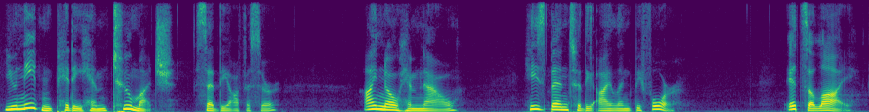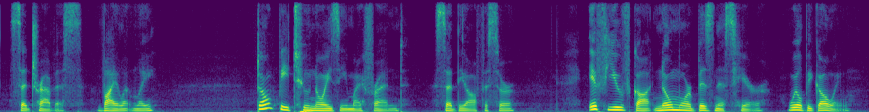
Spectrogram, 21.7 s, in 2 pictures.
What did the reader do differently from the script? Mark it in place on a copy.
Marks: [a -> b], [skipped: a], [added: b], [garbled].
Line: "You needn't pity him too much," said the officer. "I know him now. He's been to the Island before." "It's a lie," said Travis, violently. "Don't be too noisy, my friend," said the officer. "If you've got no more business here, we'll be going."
"You needn't pity him too much," said the officer. "I know him now. He's been to the Island before." "It's a lie," said Travis, violently. "Don't be too noisy, my friend," said the officer. "If you've got no more business here, we'll be going."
